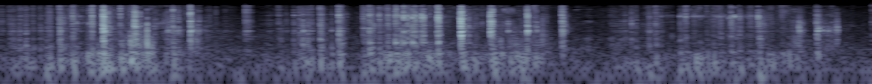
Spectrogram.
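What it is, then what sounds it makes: Bar soap being carved with a blade. A solid green olive oil bar soap, held in the hand, has thin flakes scraped and carved off its flat face with a metal utility knife blade. The result is a quiet, dense run of crisp, bright scraping and crackling strokes, with almost no low end and short, sharp peaks that die away instantly.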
